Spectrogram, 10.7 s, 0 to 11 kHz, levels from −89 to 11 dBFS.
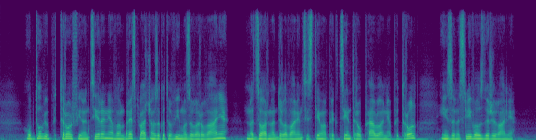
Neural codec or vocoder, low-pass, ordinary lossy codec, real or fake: autoencoder, 48 kHz, 32 numbers a frame, DAC-VAE, trained on Japanese speech; 9.9 kHz; none; fake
